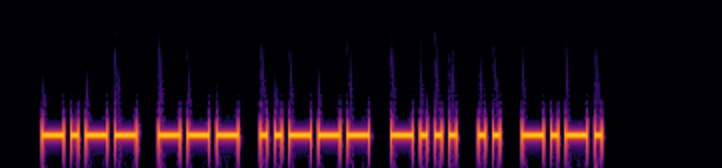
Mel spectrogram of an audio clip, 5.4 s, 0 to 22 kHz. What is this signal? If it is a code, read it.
Morse code, heard as a keyed tone, about 21 wpm, 700 Hz. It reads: YO2BIC
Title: DXCC-100 Call Signs - 6 Characters - Repeated 3x - 22wpm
